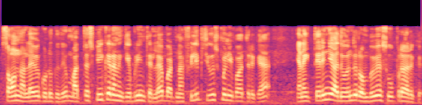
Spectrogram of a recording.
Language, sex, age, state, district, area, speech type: Tamil, male, 18-30, Tamil Nadu, Salem, urban, spontaneous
